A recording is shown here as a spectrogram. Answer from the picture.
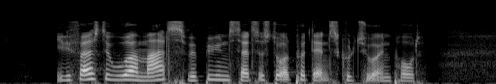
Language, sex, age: Danish, female, 22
